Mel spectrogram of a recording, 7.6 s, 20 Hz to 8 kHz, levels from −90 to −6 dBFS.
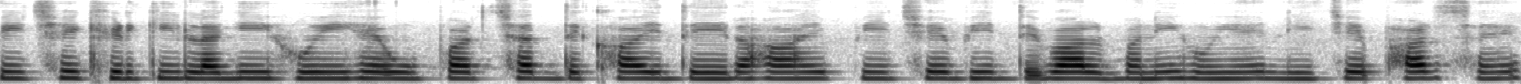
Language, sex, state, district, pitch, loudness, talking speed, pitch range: Hindi, female, Maharashtra, Aurangabad, 230 Hz, -18 LUFS, 160 wpm, 230-235 Hz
